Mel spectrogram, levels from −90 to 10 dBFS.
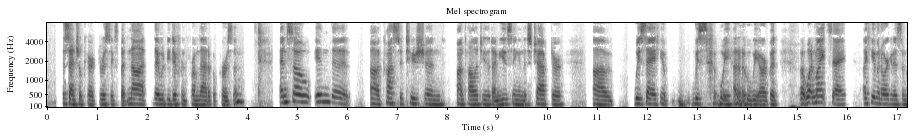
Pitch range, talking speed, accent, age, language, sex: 155-185 Hz, 155 wpm, American, 50-69, English, female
